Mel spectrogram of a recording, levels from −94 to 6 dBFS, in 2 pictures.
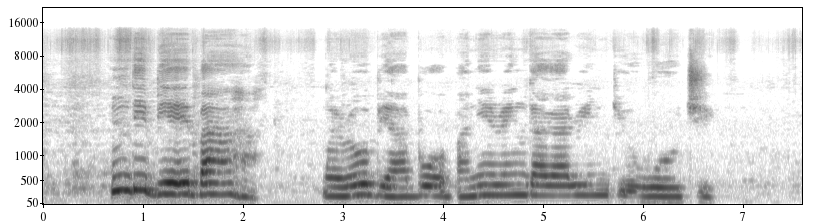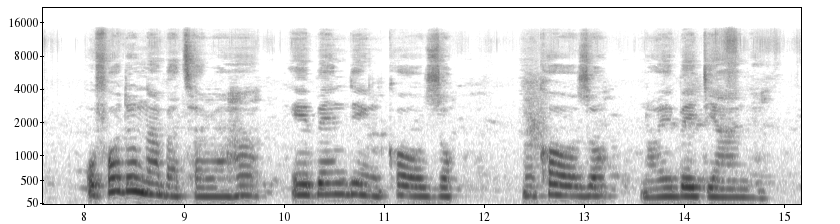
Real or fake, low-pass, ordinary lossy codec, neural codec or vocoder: real; 14.4 kHz; none; none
